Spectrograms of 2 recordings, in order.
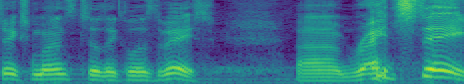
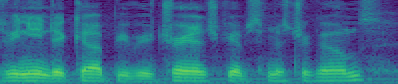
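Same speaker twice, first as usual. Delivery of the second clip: dry clerk voice; 10 semitones lower, 9 dB quieter than usual. Retold or imitated. Quoting office clerk dryly.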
